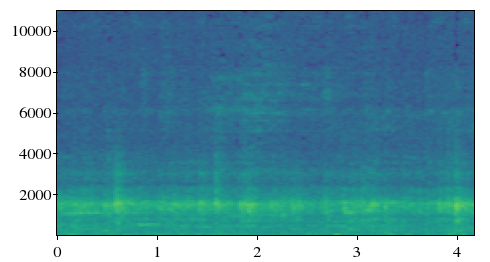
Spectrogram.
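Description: Waltzer fairground ride running: a steady rumbling rush from the car rolling and spinning on the ride's track, with a few brief louder swells.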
